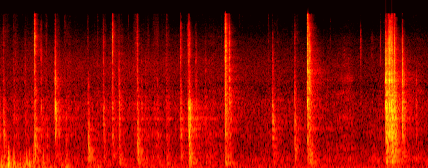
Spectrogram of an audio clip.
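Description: Irregular clicks and knocks of hands and hand tools working on plastic car trim panels and their fasteners, about a dozen separate taps with the loudest near the end.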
